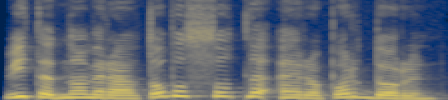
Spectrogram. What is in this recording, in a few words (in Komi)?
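"витӧд номера автобус сувтлӧ аэропорт дорын", Komi, female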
